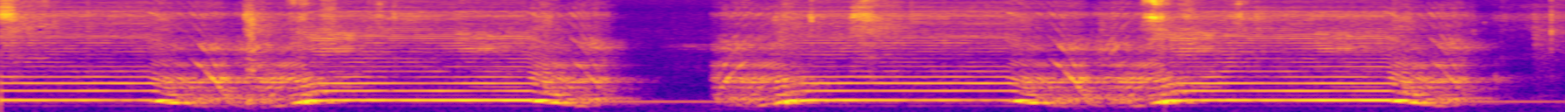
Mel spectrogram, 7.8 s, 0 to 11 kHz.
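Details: Prototype laser-cut "Ribs Ventilator" built for Covid-19, demonstrated live: steady motor hum rising and falling in pitch, cycling about every four seconds; mechanical ventilator cycling.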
